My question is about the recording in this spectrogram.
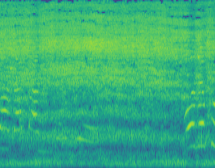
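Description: Steady low rumble of wind on the microphone over the hiss of a shallow stream running over rocks. Faint voices come through, and a voice starts near the end.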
